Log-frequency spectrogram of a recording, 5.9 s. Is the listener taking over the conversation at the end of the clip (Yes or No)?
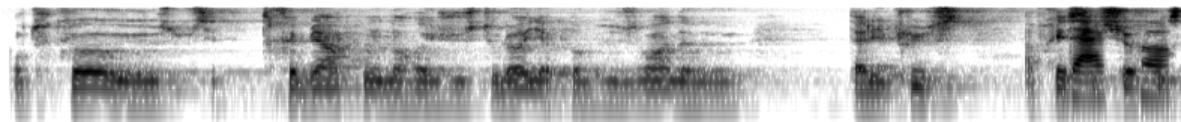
Yes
